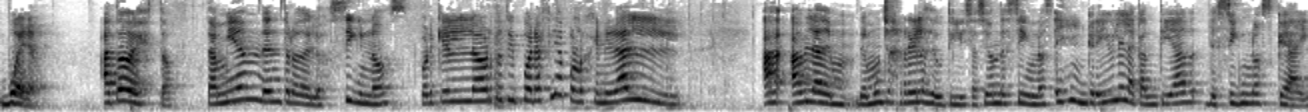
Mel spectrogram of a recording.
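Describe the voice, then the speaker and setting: Speaking at a fairly slow pace in a Rioplatense accent, a woman uses a high pitch with ordinary pitch variation, amid audible room echo and noticeable background noise. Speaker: podcast co-host, typography explainer. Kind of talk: casual chat.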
